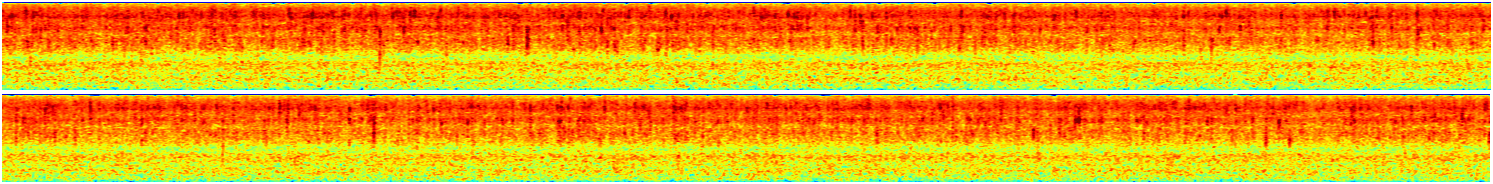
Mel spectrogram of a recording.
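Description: Rain falling steadily: an even hiss with scattered drops ticking on surfaces.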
